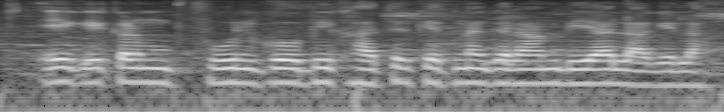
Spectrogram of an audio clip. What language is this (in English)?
Bhojpuri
